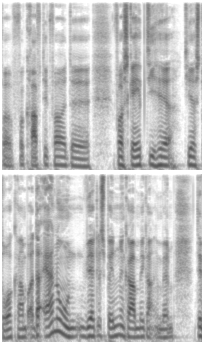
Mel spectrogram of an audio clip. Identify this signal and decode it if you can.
Speech in Danish. There is no code.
